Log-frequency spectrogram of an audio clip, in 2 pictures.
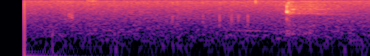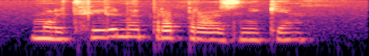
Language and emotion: Russian, neutral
